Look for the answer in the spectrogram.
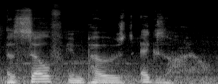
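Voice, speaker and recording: In an audio drama, a male actor plays a proud, brooding submarine captain who has exiled himself. His gravelly, lowish voice sounds defiant, and his delivery is grandiose, deliberate and theatrical, with background noise behind him.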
